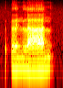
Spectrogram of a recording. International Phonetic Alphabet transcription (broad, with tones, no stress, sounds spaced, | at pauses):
ʔ ə˧ n l a˨˦ n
